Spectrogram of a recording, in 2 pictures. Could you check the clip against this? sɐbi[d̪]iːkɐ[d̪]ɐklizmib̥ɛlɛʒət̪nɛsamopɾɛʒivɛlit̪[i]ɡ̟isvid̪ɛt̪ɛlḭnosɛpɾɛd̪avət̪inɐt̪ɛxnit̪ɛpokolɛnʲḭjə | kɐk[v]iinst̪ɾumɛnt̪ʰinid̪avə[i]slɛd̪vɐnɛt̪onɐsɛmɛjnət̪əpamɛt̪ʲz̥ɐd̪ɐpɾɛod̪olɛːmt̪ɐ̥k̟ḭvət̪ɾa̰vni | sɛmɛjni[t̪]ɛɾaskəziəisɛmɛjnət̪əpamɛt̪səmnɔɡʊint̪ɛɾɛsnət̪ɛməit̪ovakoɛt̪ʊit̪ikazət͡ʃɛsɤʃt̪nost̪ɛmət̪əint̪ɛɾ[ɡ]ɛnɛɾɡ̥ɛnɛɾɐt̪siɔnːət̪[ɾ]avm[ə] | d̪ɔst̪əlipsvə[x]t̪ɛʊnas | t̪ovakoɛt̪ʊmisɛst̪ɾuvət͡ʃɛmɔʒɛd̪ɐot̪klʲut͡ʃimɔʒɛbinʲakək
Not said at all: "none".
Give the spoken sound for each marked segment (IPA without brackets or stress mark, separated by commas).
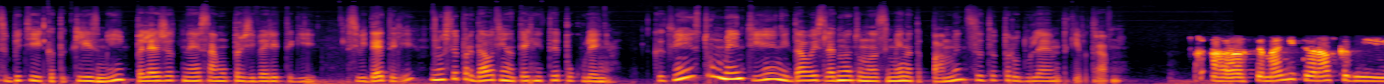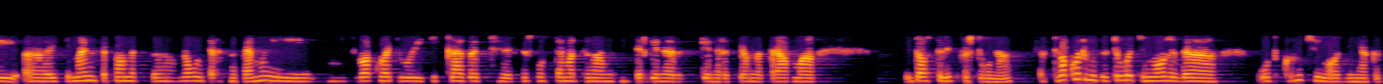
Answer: t̪, t̪, ɛ, v, i, t̪, ɡ, ɾ, ə, ʃ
